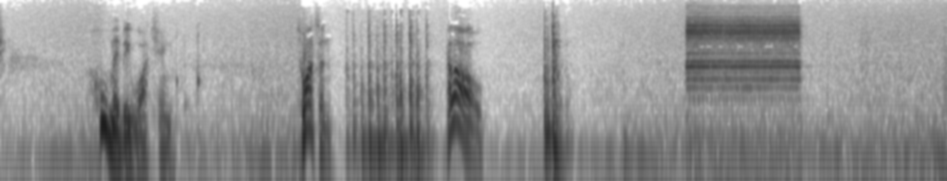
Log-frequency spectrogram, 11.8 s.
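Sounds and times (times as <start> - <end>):
speech: 1.3 - 2.3, 3.7 - 4.6, 5.6 - 6.1
office intercom buzzer: 8.5 - 10.1.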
